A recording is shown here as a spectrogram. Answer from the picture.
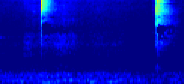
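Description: Faint handling of a tiny metal tie-clip knife and lighter cufflink between the fingers, with one sharp small click about half a second in, over a low steady hum.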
